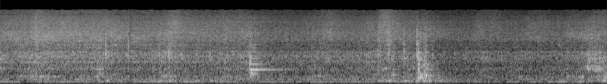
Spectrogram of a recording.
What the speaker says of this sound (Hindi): ज़रा सा फ्राई होने दें ताकि हल्दी की जो खुशबू है वो आ जाए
